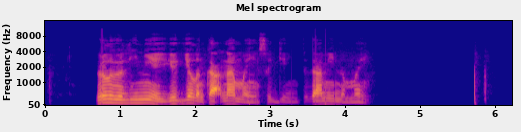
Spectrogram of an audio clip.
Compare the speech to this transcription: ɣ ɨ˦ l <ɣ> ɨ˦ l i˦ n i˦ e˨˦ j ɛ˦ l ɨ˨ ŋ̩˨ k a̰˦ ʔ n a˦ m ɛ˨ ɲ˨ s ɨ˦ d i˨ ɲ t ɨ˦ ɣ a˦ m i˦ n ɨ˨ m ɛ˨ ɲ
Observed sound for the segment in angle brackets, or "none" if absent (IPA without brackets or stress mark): ɣ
